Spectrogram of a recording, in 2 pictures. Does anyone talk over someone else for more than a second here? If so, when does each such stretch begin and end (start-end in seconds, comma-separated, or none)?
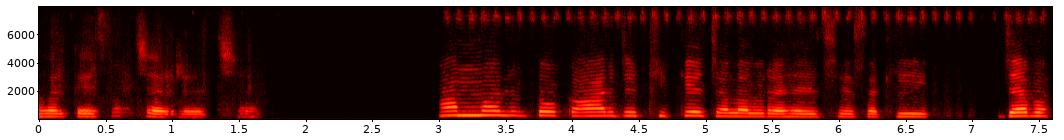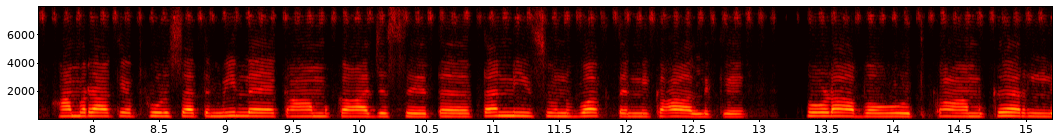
none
